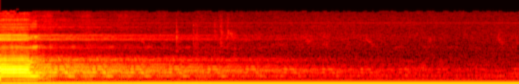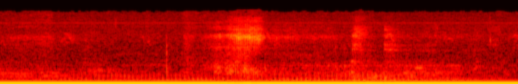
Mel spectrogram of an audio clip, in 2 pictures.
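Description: A Quran reciter's held note ends just after the start, and its echo through the loudspeakers fades over about two seconds. What follows is a quiet pause between verses, with only faint background and a couple of brief faint sounds near the middle and toward the end.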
